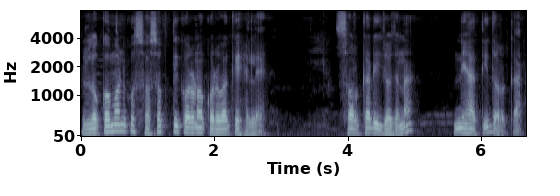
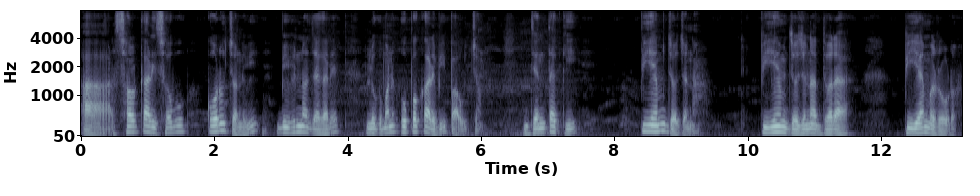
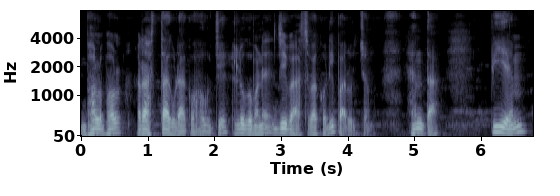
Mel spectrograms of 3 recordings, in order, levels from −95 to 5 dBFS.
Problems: low volume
